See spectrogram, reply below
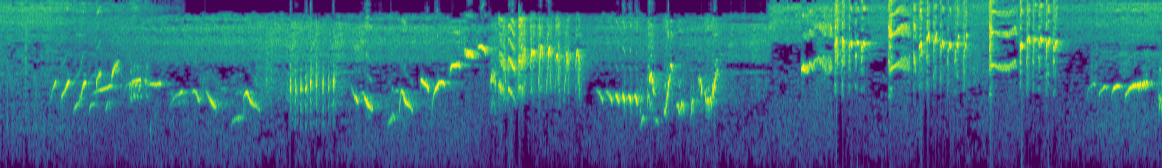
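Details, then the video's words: White-rumped shama singing freely in the wild, recorded as a lure for reluctant shamas; a long varied run of rapid whistled phrases, slurs and sharp high notes, shifting pattern every second or so, with steady high hiss. "kicauan MURAI BATU di alam bebas Tanpa Isian||cocok untuk pancingan murai batu macet"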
